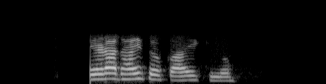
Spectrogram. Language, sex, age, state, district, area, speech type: Hindi, female, 60+, Uttar Pradesh, Lucknow, rural, conversation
